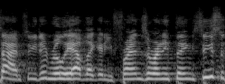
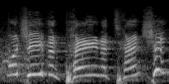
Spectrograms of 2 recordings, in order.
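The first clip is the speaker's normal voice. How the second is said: much higher, yelling furious dad; angry dad; 6 semitones higher than usual. Retold or imitated. Father yelling at his son, higher shout. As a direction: rip into the kid like your father. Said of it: "He looked, you".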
